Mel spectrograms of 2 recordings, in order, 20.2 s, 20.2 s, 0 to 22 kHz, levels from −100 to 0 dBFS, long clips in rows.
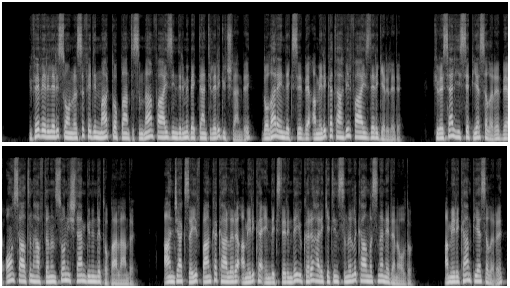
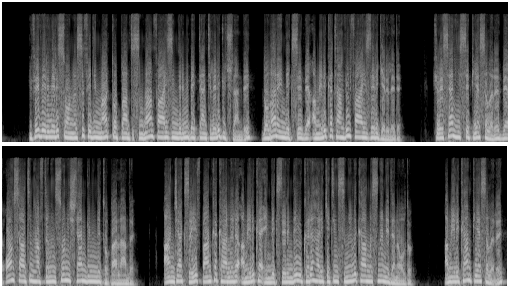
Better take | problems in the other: first | distortion; heavy; 7 dB below the speech

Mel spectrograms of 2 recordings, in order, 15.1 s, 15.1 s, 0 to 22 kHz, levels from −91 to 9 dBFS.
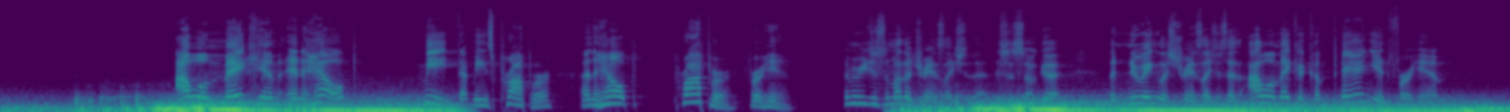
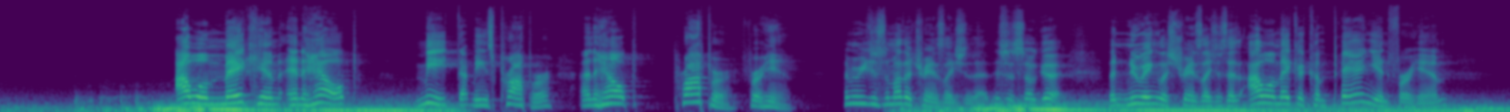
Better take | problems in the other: second | low rumble; loud; until 4.5 s and from 9 s on; 4 dB below the speech; faint in the second

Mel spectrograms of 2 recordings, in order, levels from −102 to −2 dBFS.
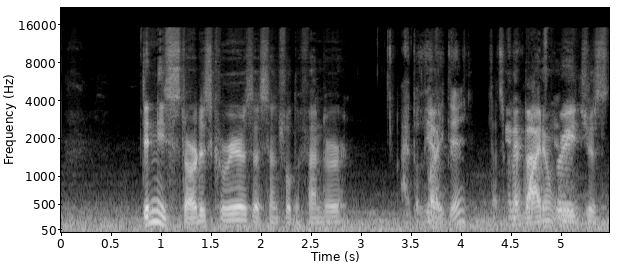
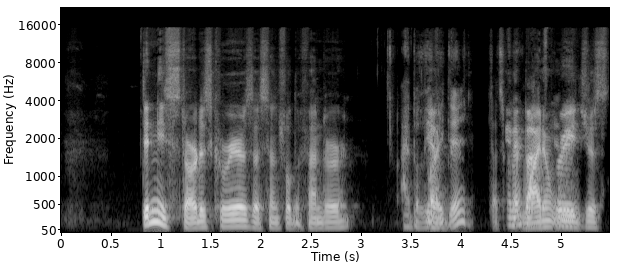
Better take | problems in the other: second | low rumble; faint; throughout; 25 dB below the speech

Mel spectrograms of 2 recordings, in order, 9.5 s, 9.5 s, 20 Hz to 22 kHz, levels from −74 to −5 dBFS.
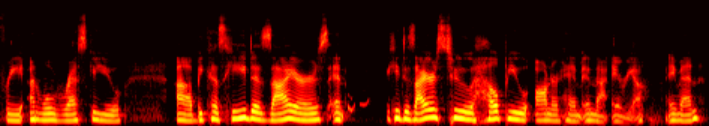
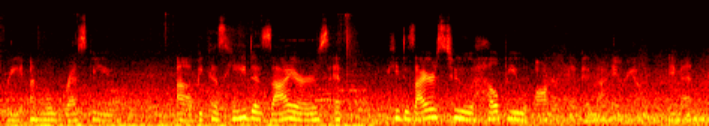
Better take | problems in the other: first | train or aircraft noise; loud; throughout; 4 dB below the speech

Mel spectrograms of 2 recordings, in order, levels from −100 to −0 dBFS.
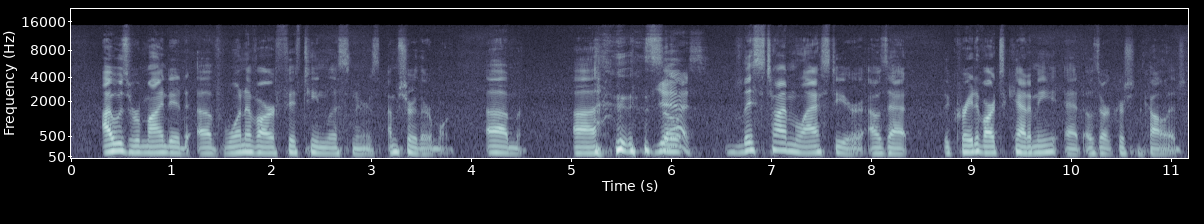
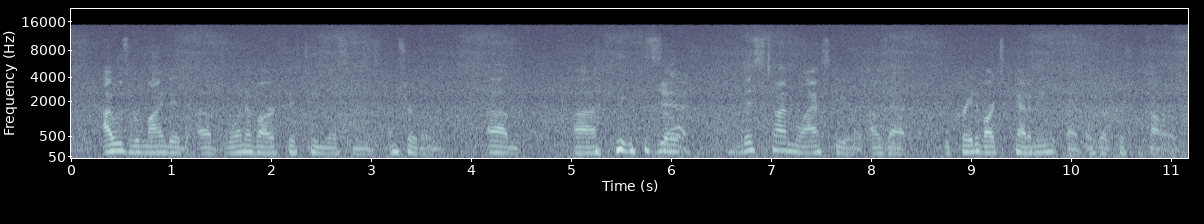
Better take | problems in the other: first | hiss; loud; throughout; 1 dB below the speech; faint in the first

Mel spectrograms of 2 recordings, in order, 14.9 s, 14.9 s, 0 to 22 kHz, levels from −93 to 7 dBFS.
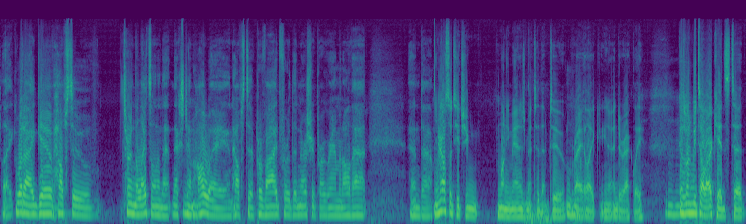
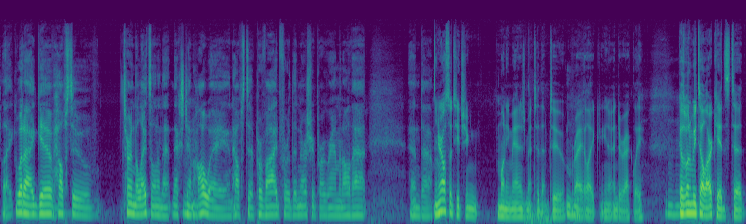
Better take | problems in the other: second | distortion; heavy; 7 dB below the speech

